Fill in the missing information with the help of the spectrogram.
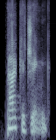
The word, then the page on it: packaging: Indian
